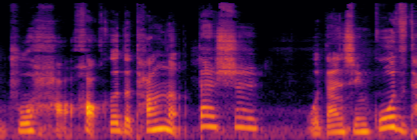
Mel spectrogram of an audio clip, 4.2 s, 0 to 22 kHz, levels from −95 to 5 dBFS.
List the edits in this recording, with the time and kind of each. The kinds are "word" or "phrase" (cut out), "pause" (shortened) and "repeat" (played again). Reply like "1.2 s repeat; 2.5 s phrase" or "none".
1.9 s pause

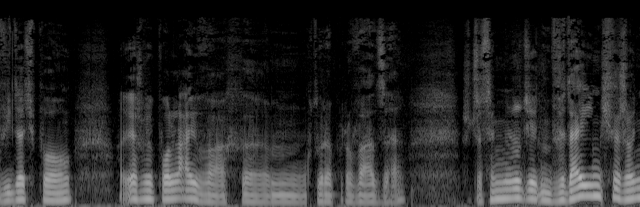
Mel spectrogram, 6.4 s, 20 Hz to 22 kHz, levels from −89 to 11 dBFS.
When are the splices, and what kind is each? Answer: 3.1 s phrase; 5.4 s word

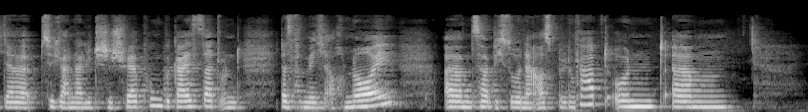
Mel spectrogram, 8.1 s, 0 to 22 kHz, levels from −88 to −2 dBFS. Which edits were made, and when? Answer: 1.6 s word; 3.0 s word; 5.8 s word

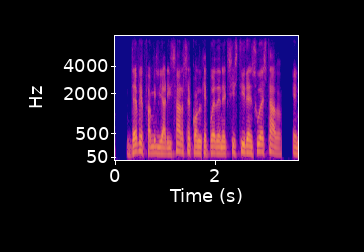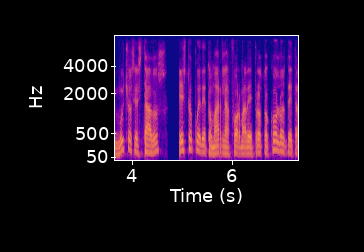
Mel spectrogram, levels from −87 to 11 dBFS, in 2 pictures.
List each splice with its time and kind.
1.7 s phrase; 3.4 s pause

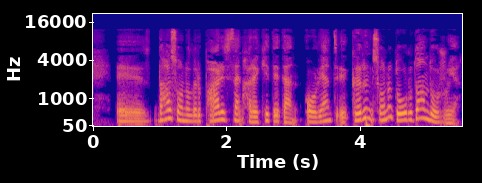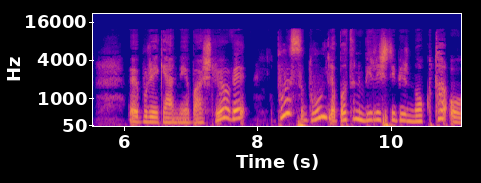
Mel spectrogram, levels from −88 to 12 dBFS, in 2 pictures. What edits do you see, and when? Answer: 2.2 s word; 3.8 s word; 4.2 s word

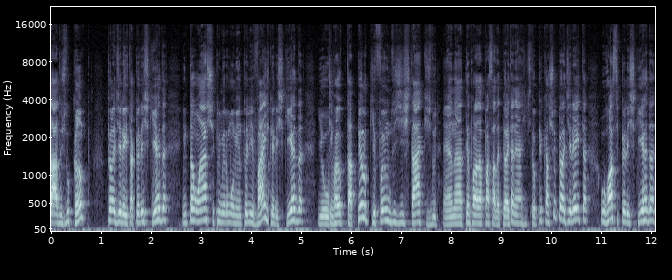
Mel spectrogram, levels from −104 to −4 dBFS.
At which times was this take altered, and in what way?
1.1 s word; 1.7 s word; 3.3 s word; 4.3 s word; 5.6 s word; 6.4 s word; 7.7 s word; 9.2 s word; 9.6 s word

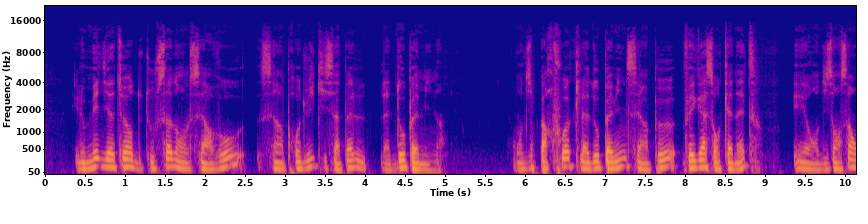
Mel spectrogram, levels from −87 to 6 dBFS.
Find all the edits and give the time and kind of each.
none

